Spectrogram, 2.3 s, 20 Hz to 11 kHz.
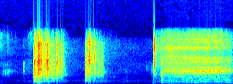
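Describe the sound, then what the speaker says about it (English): Four dice for a tabletop basketball board game clatter onto a hard board in three quick bursts, the last a longer rattling tumble, close and crisp with silence between. "we're just going to roll all 4 dice"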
